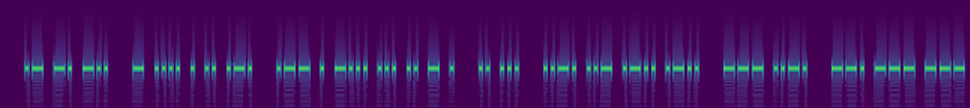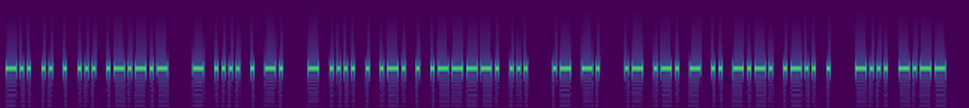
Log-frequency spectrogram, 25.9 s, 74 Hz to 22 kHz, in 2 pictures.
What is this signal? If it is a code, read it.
Morse code, heard as a keyed tone, about 25 wpm, 600 Hz. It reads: AND THEIR WEBSITE IS FULL OF GOODIES. THEN THERE'S AN ARTICLE BY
